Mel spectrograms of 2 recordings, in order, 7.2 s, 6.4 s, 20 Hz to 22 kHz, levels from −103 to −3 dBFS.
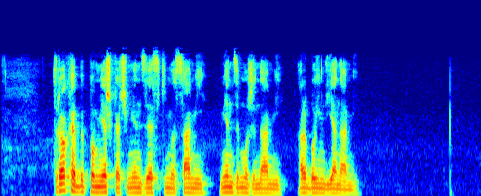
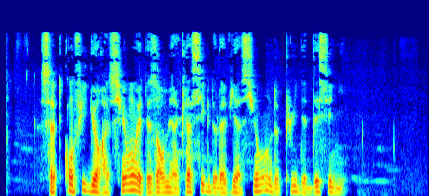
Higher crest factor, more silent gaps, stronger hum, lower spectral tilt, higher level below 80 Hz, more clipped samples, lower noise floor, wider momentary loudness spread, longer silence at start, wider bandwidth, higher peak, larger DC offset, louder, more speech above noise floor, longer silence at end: about the same, 22 dB vs 22 dB; neither; neither; about the same, -5.5 dB/octave vs -5 dB/octave; about the same, -58 dBFS vs -54 dBFS; neither; first, -81 dBFS vs -73 dBFS; about the same, 10 LU vs 9 LU; first, 0.8 s vs 0.65 s; second, 7.8 kHz vs 11.5 kHz; about the same, -4 dBFS vs -6 dBFS; neither; first, -24 LUFS vs -27 LUFS; first, 58 dB vs 47 dB; first, 1.85 s vs 1.3 s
